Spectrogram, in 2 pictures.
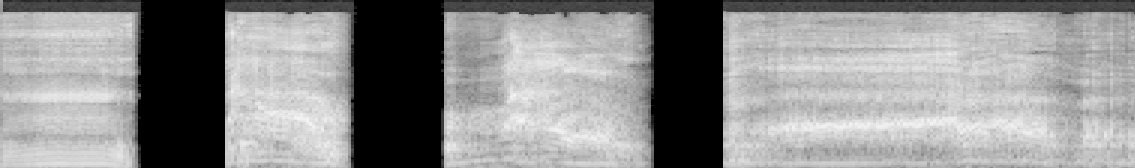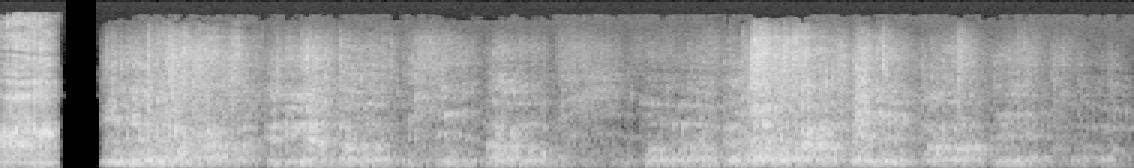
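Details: Panther giving harsh, rasping roars and growls in several short bursts separated by abrupt silent gaps for the first eight seconds, then a longer rough, noisy snarling stretch with rising and falling intensity.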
